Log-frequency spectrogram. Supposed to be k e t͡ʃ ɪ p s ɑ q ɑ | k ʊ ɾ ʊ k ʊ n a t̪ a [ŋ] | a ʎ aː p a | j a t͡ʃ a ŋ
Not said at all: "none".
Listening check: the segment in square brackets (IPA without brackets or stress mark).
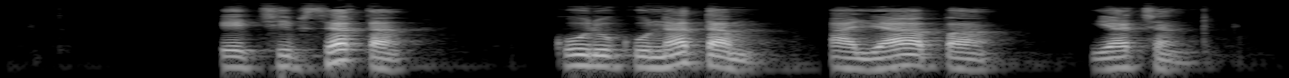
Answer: m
